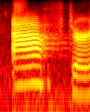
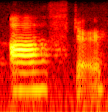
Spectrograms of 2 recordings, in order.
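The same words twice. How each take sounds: First: It is said with an American vowel. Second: It is said with a British vowel. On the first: "I would say after" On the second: "in British pronunciation, that would be a little different"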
